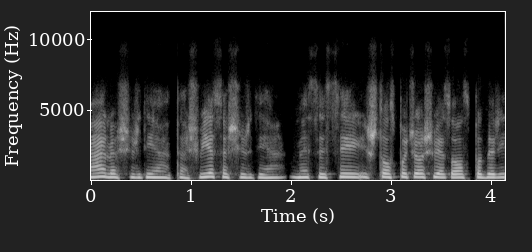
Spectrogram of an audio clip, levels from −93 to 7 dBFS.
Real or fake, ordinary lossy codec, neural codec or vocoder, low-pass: fake; Opus, 32 kbps; codec, 16 kHz, 8 kbps, FunCodec, trained on LibriTTS, 25 frames a second; 7.2 kHz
